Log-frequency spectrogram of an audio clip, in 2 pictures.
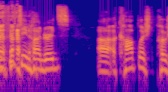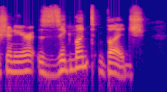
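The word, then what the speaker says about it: Zygmunt: Uh, in the 1500s, uh, accomplished potioneer Ziggmund Budge, it's spelled Z Y G M U N T. Ziggmund.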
